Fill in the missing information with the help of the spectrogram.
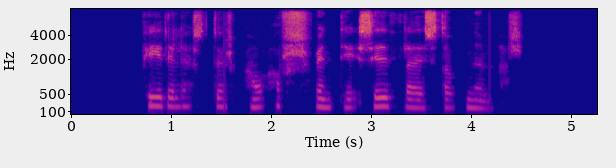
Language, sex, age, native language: Icelandic, female, 40-49, Icelandic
